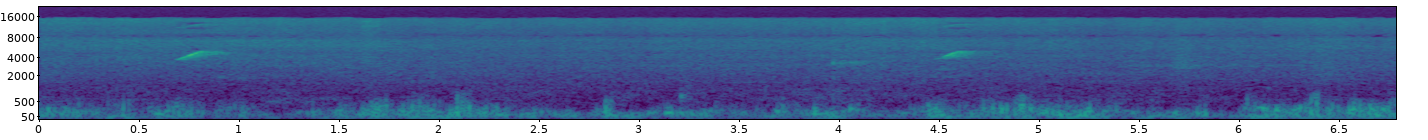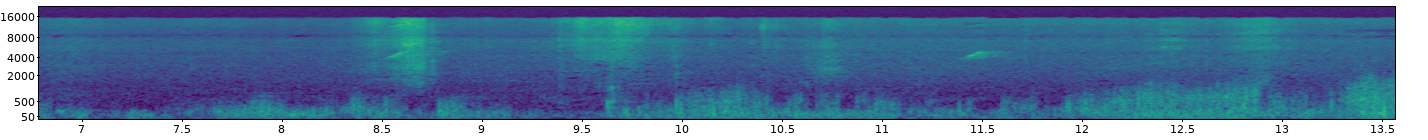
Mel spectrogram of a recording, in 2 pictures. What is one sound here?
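An elephant scuffs a rubber tyre across dry straw.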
